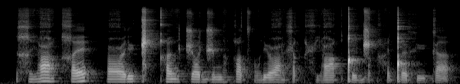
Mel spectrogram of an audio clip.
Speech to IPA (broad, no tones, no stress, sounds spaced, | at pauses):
χ i̤ ʕ i̤ q χ ɛ | ʕ ʏ ɾ y ǁ ə̤ qʰ ɪ ð ə̤ t͡ʃ ɔ d͡ʒ ʊ n ə̤ q ɔ t͡sʼ ɔ̤ ɾ y ʕ ə̤ x e q x i̤ ʕ ɪ q ǃ i d͡ʒ ɪ q h e ǃ œ x y k a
